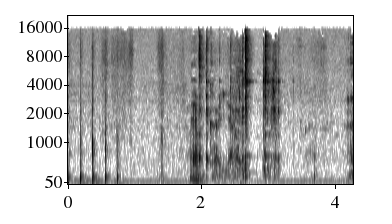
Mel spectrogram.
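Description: Fingers tapping on a carpeted floor to call a cat: a quick row of sharp clicks, about five a second, then about two seconds in a few rougher scratchy scrapes.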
